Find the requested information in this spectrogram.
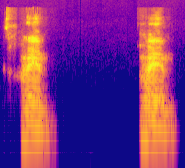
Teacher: Nótese que va la K, la R gutural, la E del español y la M al final. La E no suena en este caso al final, no tiene sonido.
